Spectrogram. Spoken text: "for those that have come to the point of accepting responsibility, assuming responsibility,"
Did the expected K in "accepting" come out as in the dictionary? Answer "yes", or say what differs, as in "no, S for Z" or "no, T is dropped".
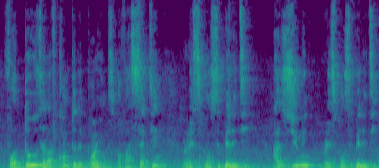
no, K is dropped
